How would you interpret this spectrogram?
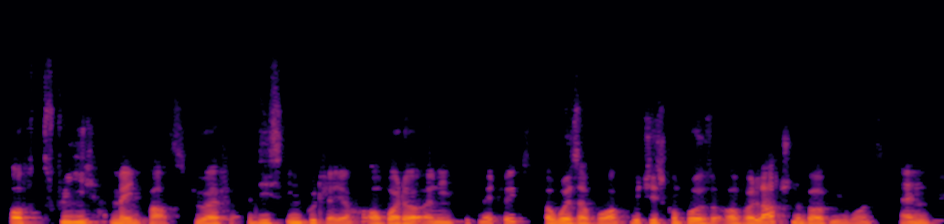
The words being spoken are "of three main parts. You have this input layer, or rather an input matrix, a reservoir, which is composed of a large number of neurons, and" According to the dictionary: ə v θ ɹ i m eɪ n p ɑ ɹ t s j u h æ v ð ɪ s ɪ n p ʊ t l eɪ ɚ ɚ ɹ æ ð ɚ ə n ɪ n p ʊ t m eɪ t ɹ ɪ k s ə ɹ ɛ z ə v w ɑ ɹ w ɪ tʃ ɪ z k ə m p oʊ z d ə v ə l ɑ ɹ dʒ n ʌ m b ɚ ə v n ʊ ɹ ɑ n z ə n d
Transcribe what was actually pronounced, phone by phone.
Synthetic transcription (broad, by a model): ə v θ ɹ i m eɪ n p ɑ ɹ t s j u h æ v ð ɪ s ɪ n p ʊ t l eɪ ɚ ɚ w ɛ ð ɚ ə n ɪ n p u t m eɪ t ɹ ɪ k s ə w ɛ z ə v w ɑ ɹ w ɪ tʃ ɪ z k ə m p oʊ z d ə v ə l ɑ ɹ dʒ n ʌ m b ɚ ə v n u w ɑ n s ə n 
